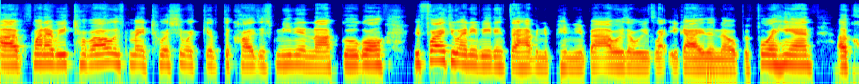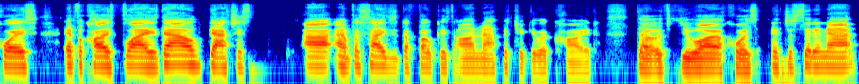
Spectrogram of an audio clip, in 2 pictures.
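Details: Deaf speech in an adult male host who says he has a deaf accent and has a hard time pronouncing certain words.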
